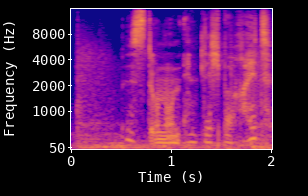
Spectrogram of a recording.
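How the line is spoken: Corpse hissing. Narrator (German): zischte der Leichnam

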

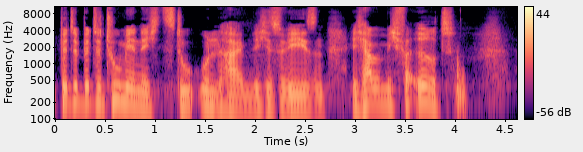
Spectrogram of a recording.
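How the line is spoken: Frightened stutter. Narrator (German): stotterte Mondküken verängstigt

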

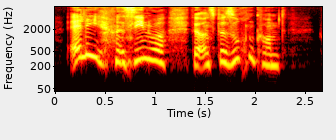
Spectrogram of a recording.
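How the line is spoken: Calling toward kitchen. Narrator (German): ruft Dad Richtung Küche

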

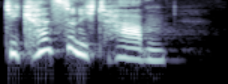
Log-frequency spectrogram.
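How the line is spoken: Dismayed cry. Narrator (German): rief sie, und ihr Herz sank

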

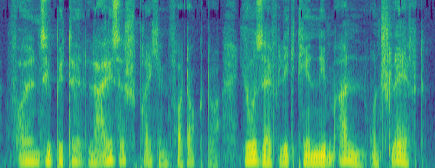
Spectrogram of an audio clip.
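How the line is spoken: Anxious whisper. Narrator (German): flüsterte sie ängstlich

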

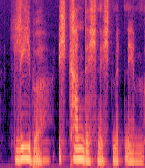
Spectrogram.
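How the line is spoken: Plain. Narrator (German): antwortete der Stolz

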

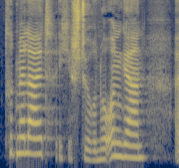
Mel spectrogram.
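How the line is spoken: Flat toneless voice. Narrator (German): erklärte sie tonlos

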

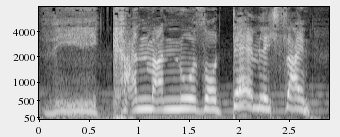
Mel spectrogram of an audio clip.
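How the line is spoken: Screaming at full voice. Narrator (German): schrie er aus voller Kehle

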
